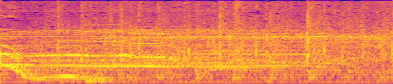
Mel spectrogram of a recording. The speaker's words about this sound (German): Vorletzte Rede für heute, Bühne frei für Udine Kurt und ein dickes Hallo-Applaus.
